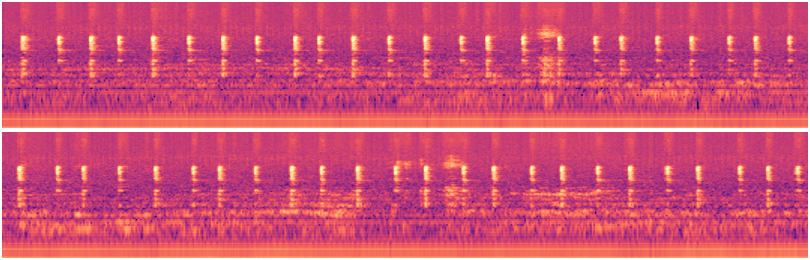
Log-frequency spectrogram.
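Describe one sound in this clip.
A turn signal ticks quickly and evenly.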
